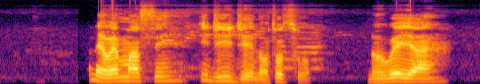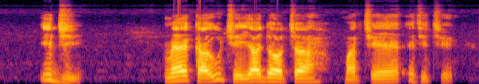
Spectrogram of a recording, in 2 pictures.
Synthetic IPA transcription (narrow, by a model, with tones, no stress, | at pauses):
ɔ˦ne˨we˨m̩˦ma˦sɪ˦i˦d͡ʒi˦i˦d͡ʒe˨nʊ˨tʊ˦tʰʊ̰˨ | no˨we˦ja˦ | i˦d͡ʒi˨ | me˦ka˨u˦t͡ʃe˨ja˦dɪ˦ɔ˦t͡ʃa˦ | ma˨t͡ʃe˦e˦t͡ʃi˨t͡ʃḛ˨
